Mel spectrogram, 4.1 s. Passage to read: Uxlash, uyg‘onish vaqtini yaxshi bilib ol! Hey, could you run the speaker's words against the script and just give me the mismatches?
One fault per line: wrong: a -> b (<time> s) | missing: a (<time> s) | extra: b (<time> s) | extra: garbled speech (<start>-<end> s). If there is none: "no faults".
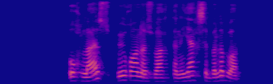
no faults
